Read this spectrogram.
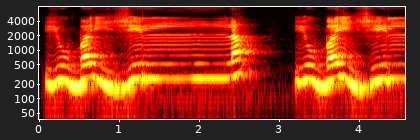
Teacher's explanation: दरमियान में नून साकिन जो आ रहा है इसको हम अदा नहीं करेंगे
